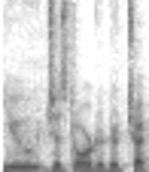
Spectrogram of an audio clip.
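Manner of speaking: ordinary talk, nothing marked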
